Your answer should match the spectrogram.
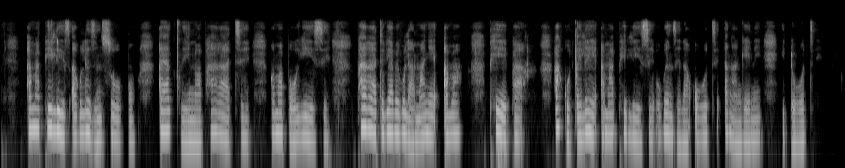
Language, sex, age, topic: North Ndebele, male, 50+, health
